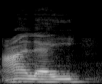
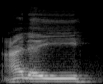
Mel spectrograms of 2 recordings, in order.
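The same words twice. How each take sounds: First: The l sound is said with the mouth open. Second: The l sound is said without opening the mouth. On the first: The speaker calls it right. "a buka, lam pun buka" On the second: The speaker calls it wrong. "di lam tu kita tak buka, kita terus alaih. Tak boleh"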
